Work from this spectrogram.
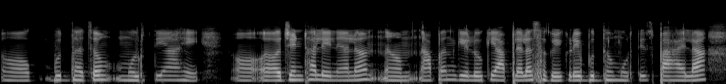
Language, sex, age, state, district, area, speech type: Marathi, female, 18-30, Maharashtra, Buldhana, rural, spontaneous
